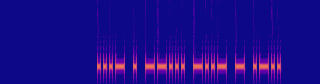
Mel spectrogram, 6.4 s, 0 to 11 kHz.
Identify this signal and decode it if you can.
Morse code, heard as a keyed tone, about 20 wpm, 700 Hz. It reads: VE7XTL
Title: DXCC-100 Call Signs - 6 Characters - Repeated 3x - 20wpm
